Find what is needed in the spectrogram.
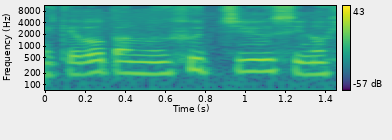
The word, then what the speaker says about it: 府中: 府中のアクセントは宇宙じゃなくて地球の方。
